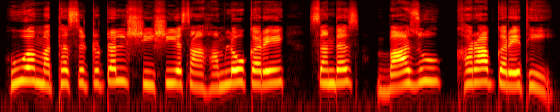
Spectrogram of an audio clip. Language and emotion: Sindhi, neutral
